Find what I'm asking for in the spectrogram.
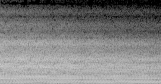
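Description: Electric guitar on the bridge pickup with heavy distortion plays a song intro, a loud, continuous sustained chord with dense overtones ringing throughout, no pauses or voices.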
